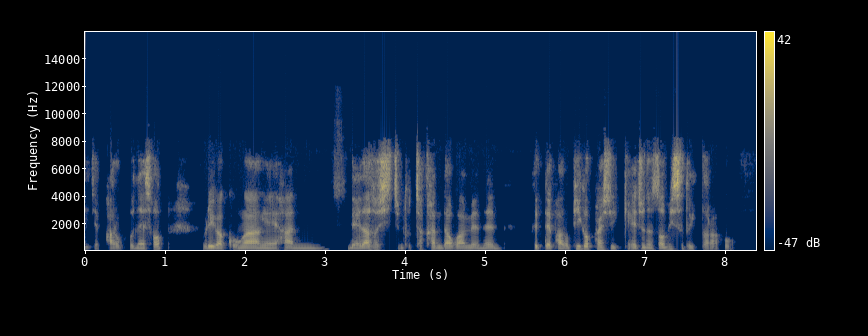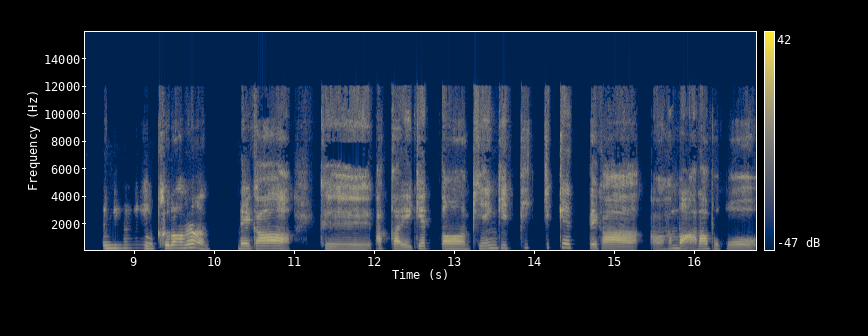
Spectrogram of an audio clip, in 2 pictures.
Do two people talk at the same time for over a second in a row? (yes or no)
no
